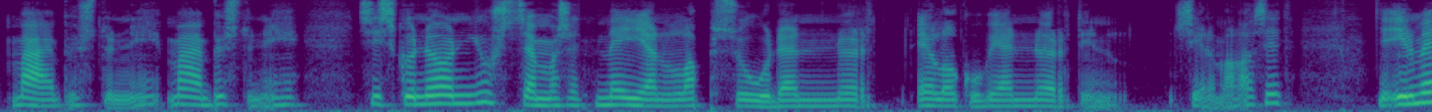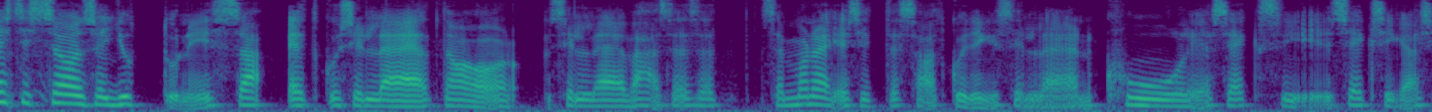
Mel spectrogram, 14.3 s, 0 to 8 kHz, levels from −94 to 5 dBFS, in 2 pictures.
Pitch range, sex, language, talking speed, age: 165-200 Hz, female, Finnish, 185 wpm, 20-39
